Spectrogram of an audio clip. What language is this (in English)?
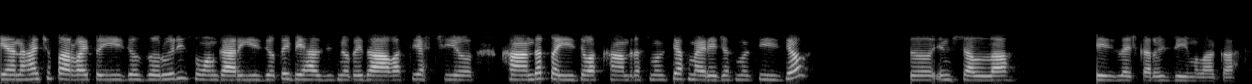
Kashmiri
